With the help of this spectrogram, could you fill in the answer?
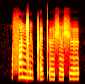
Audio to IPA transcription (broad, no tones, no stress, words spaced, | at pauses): sˤəŋ͡ǁi pʼɛkʼøʃəʃø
